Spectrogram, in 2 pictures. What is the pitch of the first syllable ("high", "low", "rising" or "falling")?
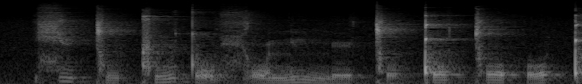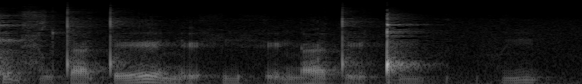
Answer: falling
